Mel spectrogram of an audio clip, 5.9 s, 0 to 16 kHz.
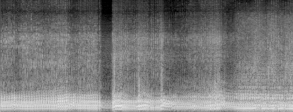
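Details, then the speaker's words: Mid-70s Honda CB750 SOHC 750cc swapped into 1980s Suzuki Quad Sport 230, push-started and ridden: loud uneven note stumbling and cutting out under throttle, occasionally clearing; bogging suspected from carbs only cleaned not soaked, no real exhaust, worn points ignition. "to have to have some carburetor work we only cleaned them we didn't really do anything right like soak them in all that stuff"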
